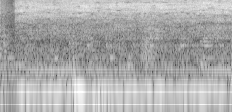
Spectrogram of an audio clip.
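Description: A self-rotating duct spinner inside a protective cage sprays water at high speed to clean grease from restaurant metal ductwork, producing a steady, loud broadband hiss.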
